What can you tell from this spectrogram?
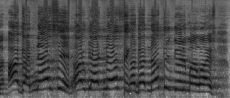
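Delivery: high, slow, whining complaint; whiny self-pity. Retold or imitated. Preacher mocking a self-pitying believer, high whine. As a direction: moan it like nothing is going right. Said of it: "we start thinking".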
